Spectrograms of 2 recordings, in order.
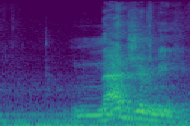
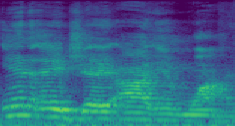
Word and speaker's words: Najimy: man it is Kathy najimi I think that's a word I think that's the way you pronounce it n a j i m y nimy Najimy I don't know but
